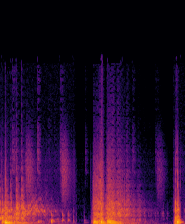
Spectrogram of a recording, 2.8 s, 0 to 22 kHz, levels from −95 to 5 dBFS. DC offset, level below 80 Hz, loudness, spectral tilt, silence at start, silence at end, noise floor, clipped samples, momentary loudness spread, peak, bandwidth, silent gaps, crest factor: under 0.1%; -38 dBFS; -23 LUFS; -7 dB/octave; 0 s; 0 s; -53 dBFS; under 0.1%; 20 LU; -2 dBFS; 10 kHz; none; 20 dB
